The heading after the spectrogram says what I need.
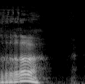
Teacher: So when I learned French all those years ago, I was taught that the French make their R with a R, a uvular trill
